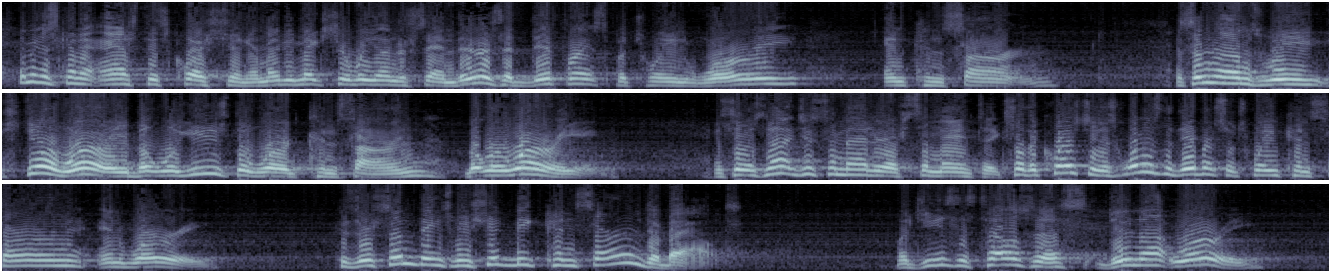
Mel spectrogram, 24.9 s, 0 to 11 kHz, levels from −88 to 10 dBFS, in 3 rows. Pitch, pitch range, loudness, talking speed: 190 Hz, 150-225 Hz, -17 LUFS, 175 wpm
